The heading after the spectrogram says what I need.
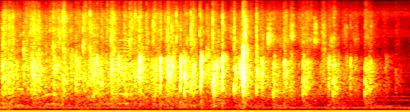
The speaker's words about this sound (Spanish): No sé si el aplauso es para esas mamás o es para Dios que te dice que te tienes que comer todo tú no vives, déselo fuerte al Señor.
